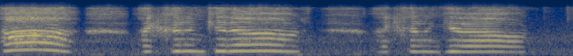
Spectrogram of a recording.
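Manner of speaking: put-on very high, shrill, loud little old lady voice. Retelling how an old lady stuck in the back seat complained: imitating the little old lady. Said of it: "'cause she's like".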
